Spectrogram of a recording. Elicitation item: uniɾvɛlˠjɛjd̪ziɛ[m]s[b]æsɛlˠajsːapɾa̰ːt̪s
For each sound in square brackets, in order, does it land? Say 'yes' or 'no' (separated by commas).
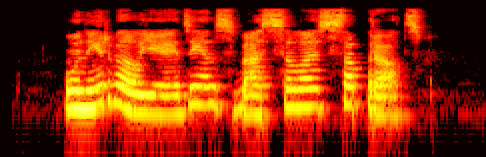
no, no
